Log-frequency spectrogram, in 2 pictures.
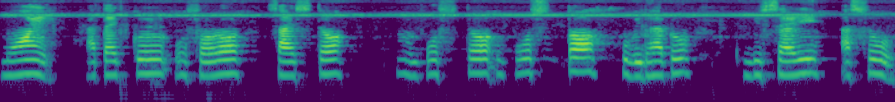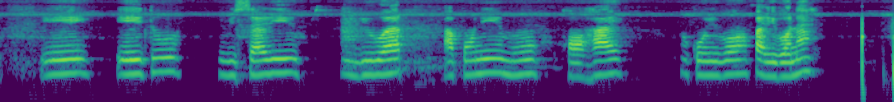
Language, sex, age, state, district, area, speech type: Assamese, female, 45-60, Assam, Majuli, urban, read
